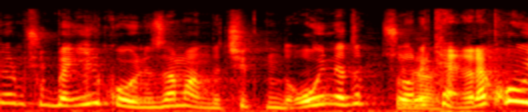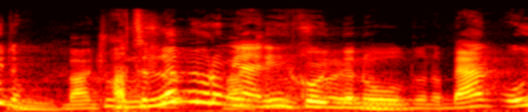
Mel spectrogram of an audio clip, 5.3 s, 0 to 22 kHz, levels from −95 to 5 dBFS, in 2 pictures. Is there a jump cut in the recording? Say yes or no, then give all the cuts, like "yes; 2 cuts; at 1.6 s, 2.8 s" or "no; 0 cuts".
no; 0 cuts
